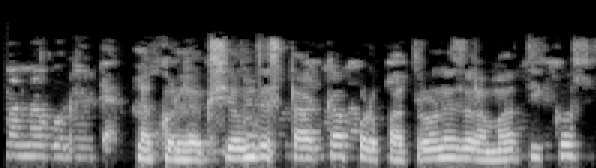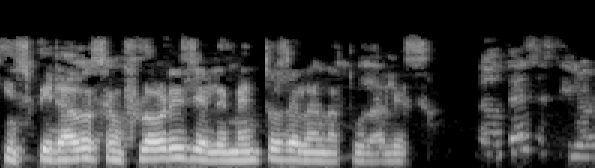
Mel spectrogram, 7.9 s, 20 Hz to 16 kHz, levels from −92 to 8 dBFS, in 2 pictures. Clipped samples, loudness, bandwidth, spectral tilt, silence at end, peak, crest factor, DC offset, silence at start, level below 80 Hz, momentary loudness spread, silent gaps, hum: under 0.1%; -14 LUFS; 8 kHz; -5 dB/octave; 0 s; 0 dBFS; 14 dB; under 0.1%; 0.05 s; -50 dBFS; 16 LU; none; none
